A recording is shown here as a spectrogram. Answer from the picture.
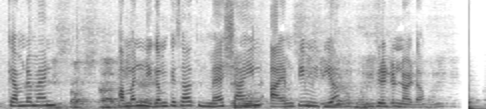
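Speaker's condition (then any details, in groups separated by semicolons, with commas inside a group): No condition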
